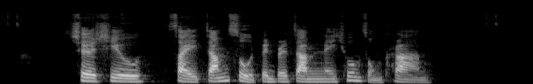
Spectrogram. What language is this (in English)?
Thai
